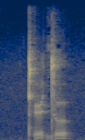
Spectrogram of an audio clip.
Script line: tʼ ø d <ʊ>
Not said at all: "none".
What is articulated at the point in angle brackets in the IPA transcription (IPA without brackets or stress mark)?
ʊ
